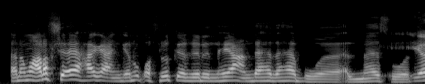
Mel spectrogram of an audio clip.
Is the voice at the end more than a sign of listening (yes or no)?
yes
